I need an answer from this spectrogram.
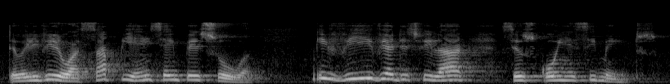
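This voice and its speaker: Uma professora de sotaque brasileiro dá uma aula gravada para crianças do primeiro ano. Ela estica as sílabas com paciência e faz perguntas à turma. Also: female voice, mid-range voice, expressive, a little slow, warm tone, roomy sound, highs cut off. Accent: Brazilian Portuguese. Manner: patient, stretches out syllables, asks the class questions. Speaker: primary school teacher. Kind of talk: recorded remote class for first graders. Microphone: camera pointed at a workbook.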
